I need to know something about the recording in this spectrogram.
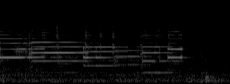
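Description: Tinny music from an iPhone's small built-in speaker, acoustically amplified by a Griffin AirCurve passive horn stand. The melody fades gradually and stops abruptly near the end as playback is paused.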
